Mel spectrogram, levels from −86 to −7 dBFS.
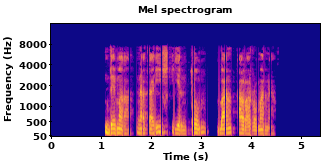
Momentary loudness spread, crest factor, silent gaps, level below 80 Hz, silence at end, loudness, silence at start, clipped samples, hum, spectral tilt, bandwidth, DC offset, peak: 8 LU; 20 dB; 3.24-3.32 s; -48 dBFS; 0.9 s; -20 LUFS; 1.1 s; under 0.1%; none; -5.5 dB/octave; 8 kHz; under 0.1%; -2 dBFS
